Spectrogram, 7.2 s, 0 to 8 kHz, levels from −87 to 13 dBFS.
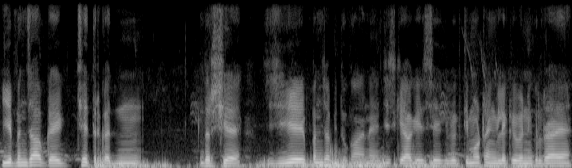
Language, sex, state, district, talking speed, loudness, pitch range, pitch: Hindi, male, Rajasthan, Bikaner, 210 wpm, -15 LUFS, 125-140 Hz, 130 Hz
